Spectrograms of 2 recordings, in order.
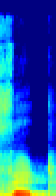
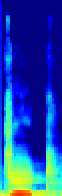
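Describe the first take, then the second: First: জেড opening on a long zzz, "zed"; buzzed Z. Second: জেড with a hard j, "jed"; no buzz, say জেড with জ; Bengali J for Z. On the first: Teacher giving the correct Z, buzzed. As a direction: lean on the buzz in জেড. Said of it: "exactly উচ্চারণটা এরকম হয়". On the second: Teacher imitating learners' mistake, hard j. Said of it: "আমরা অনেকে বলি". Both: Shown as a demonstration.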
